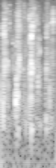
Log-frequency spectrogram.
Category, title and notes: Sound effects > Other mechanisms, engines, machines
a collection of foley and perc oneshots and sfx recorded in my workshop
